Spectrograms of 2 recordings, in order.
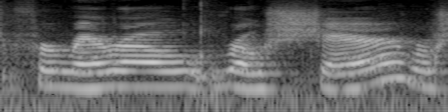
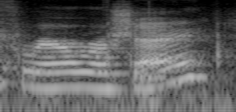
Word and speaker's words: Ferrero Rocher: I think it's properly pronounced Ferrero Rocher, Ferrero Rocher.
